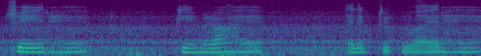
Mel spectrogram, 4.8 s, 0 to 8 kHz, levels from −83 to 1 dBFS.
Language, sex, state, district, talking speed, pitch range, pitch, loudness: Hindi, female, Andhra Pradesh, Anantapur, 85 wpm, 215-230 Hz, 225 Hz, -36 LUFS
